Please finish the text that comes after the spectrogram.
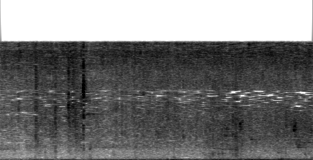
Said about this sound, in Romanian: Plouă cu găleata.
